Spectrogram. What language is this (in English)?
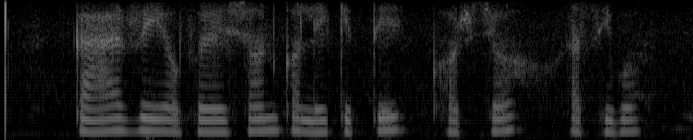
Odia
